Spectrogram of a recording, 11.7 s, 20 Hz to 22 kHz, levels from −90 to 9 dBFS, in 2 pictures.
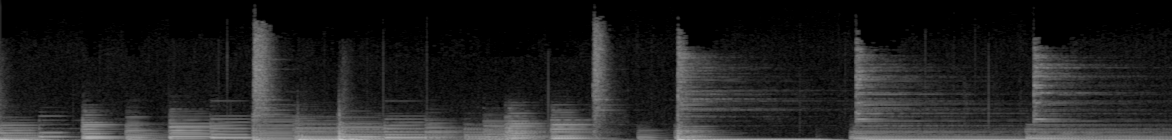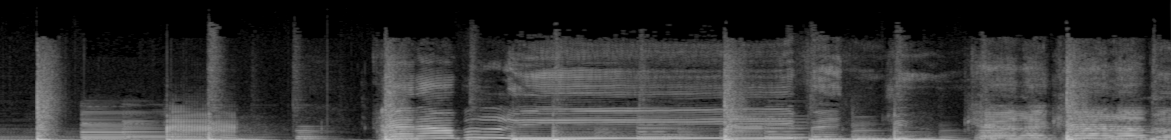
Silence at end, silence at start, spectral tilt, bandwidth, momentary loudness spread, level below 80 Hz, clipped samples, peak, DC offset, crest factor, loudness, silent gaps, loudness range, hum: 0 s; 0 s; -5 dB/octave; 19.5 kHz; 12 LU; -34 dBFS; under 0.1%; -6 dBFS; under 0.1%; 20 dB; -25 LUFS; none; 7 LU; none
